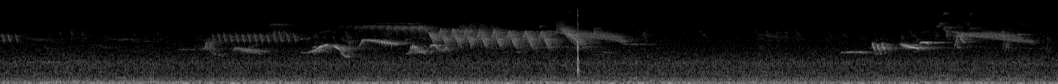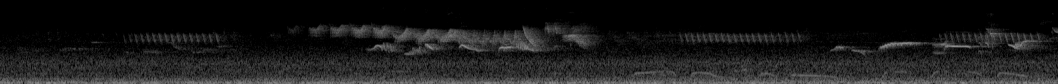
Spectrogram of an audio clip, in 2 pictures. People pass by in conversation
15.5 21.1

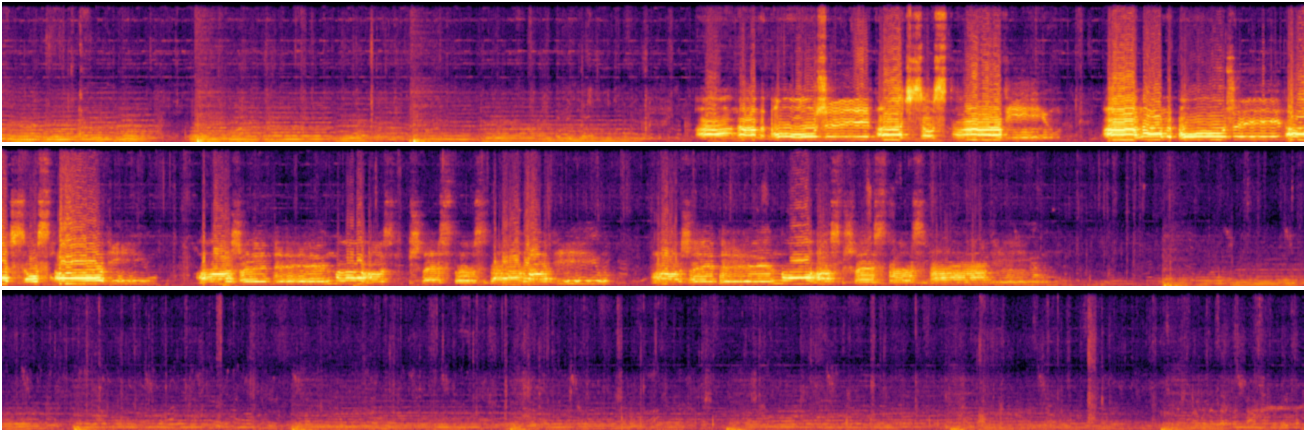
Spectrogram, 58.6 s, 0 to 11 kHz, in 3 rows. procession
16.5 21.8

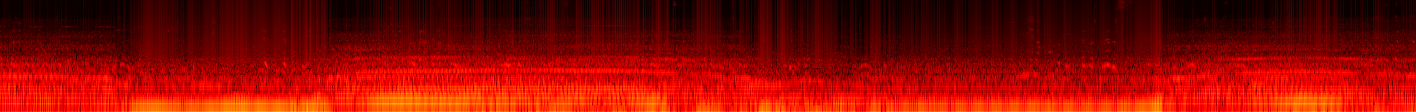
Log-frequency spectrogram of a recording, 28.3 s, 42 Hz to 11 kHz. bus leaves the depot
0.0 3.1, 6.5 20.1, 23.2 28.3

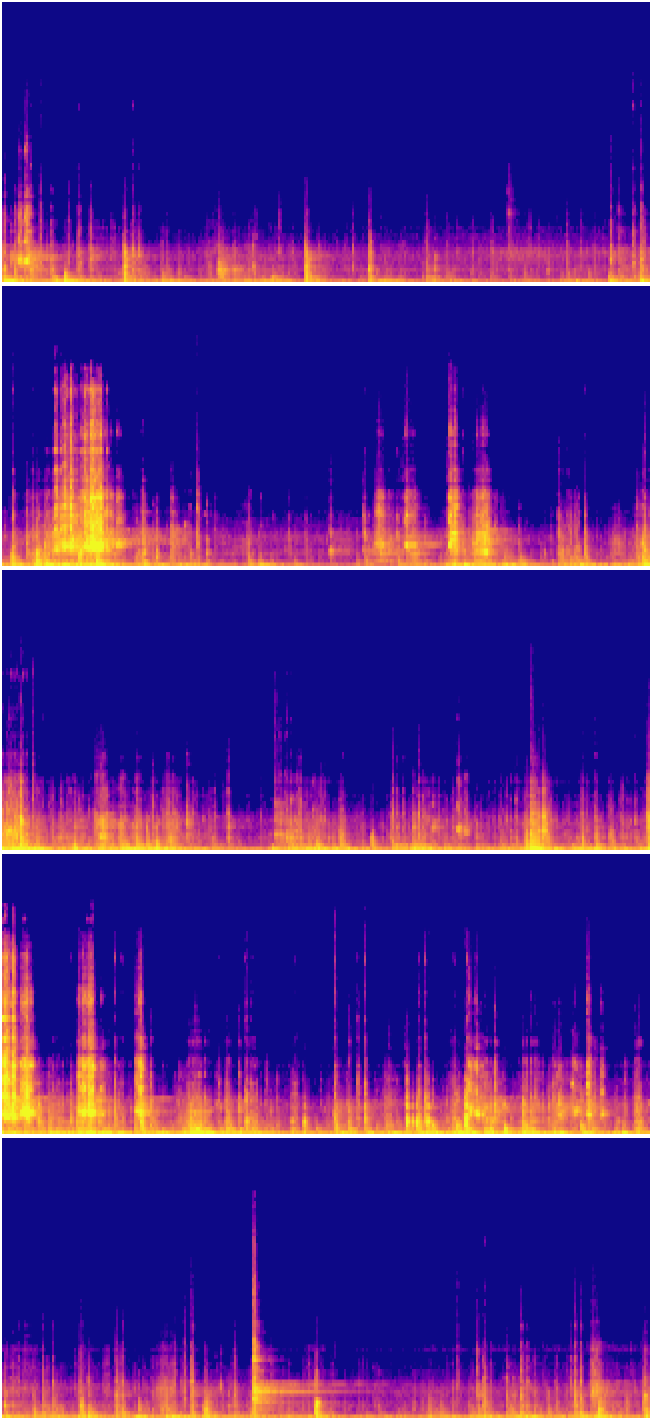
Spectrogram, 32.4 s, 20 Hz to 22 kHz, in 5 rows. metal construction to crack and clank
28.4 29.8

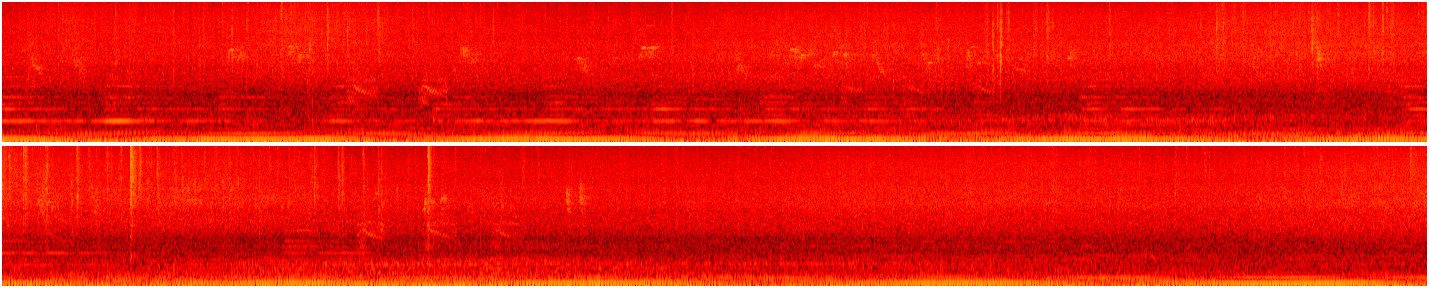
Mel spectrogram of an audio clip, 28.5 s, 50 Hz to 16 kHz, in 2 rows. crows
3.4 4.8, 17.8 19.4

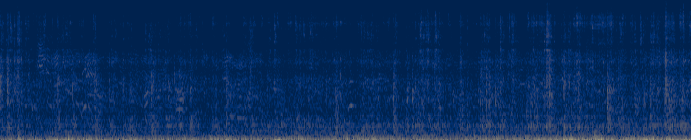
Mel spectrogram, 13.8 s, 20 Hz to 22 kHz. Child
0.1 3.0

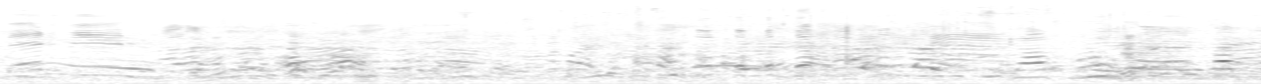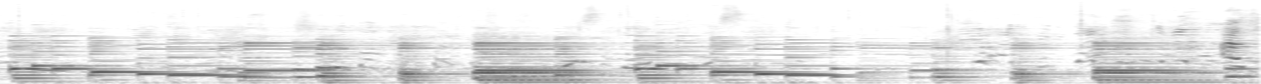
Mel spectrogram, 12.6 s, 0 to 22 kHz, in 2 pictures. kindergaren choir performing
6.4 12.6

